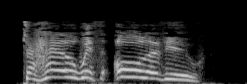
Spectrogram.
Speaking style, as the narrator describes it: Emma shouted

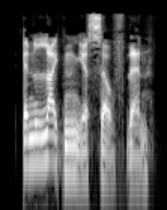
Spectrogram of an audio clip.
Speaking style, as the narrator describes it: said Athos coldly

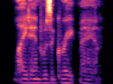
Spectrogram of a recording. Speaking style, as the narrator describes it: Gregory said softly

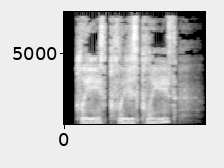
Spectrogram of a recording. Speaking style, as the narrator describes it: Aspen whispered

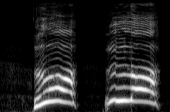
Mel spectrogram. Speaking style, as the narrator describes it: she shrieked after us

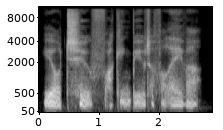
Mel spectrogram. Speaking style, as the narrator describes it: he purrs

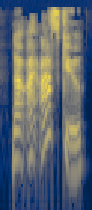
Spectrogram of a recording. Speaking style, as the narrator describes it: she said almost testily

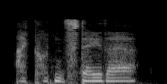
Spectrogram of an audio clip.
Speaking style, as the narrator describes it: I whispered

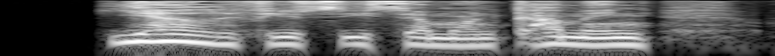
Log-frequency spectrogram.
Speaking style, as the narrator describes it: said breathlessly

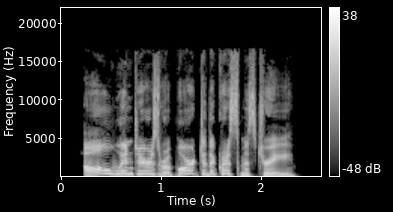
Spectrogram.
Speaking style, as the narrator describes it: Victoria's face brightened and she hollered

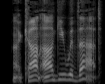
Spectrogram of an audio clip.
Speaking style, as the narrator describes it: Jason said with a laugh

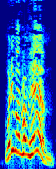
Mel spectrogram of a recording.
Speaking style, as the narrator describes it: Yossarian called out

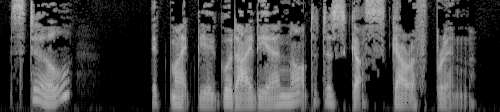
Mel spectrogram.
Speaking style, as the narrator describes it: in a careful tone

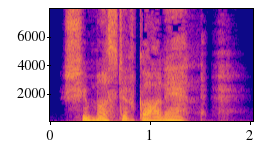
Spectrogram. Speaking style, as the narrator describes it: he said on a whisper

